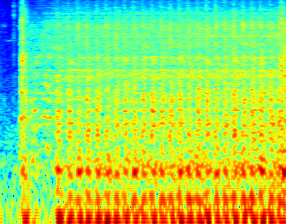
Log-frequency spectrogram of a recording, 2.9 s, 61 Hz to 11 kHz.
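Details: 1991 Mercedes 300E, about 200k miles, non-running, in park: steady, even cranking about four beats a second for three seconds that never catches; suspected no spark, distributor being investigated.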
